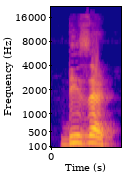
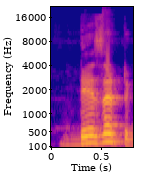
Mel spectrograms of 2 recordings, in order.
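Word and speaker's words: dessert: डिजर्ट, डेजर्ट गलत है, डिजर्ट होता है, डिजर्ट, डिजर्ट मीन्स होता है मिठाई, डिजर्ट मीन्स होता है मिठाई, और डेजर्ट मीन्स होता है रेगिस्तान।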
